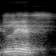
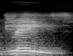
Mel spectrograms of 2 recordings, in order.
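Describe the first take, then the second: First: The word ends with an s sound. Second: The word ends with a z sound. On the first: The speaker calls it wrong. "ও নিজে কিন্তু ঠিক মতো উচ্চারণ করতে পারে না, গ্লেস দেয়" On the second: The speaker calls it right. "এটা হবে গ্লেজ"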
